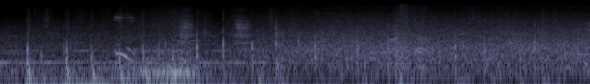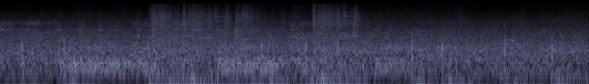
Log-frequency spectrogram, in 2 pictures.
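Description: Footsteps tap on paving outdoors.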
